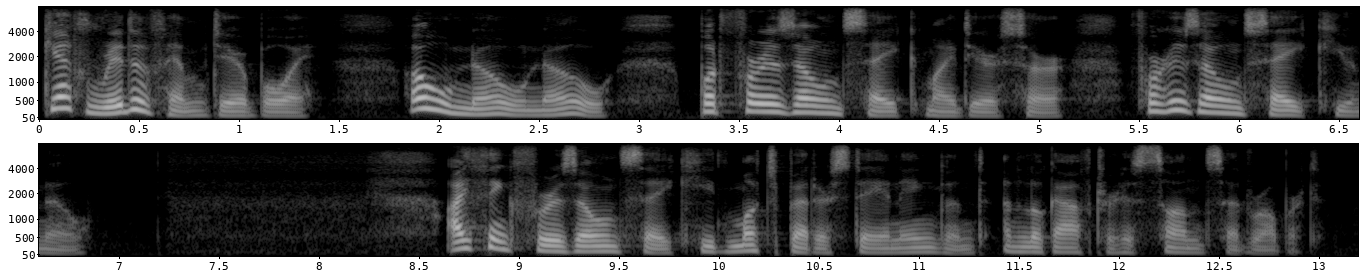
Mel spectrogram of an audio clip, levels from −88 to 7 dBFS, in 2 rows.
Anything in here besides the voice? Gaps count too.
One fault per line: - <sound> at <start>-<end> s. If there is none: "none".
none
